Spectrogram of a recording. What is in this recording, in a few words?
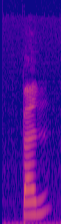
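"ben", Mandarin Chinese, second tone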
